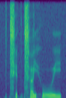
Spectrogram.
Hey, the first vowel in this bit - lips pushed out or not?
no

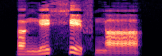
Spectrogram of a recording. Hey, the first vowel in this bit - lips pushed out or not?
no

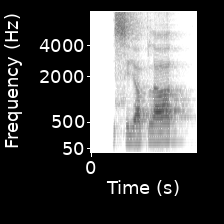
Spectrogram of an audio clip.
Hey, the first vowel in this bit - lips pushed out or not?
no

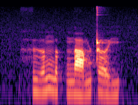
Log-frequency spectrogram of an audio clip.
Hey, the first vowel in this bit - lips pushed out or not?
no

